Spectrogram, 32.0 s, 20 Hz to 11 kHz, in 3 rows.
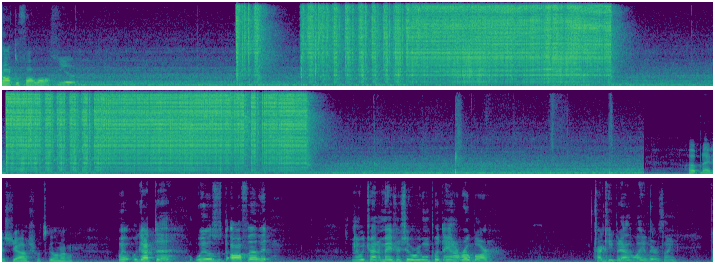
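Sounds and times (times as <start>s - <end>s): welding arc crackling and buzzing: 2.3s - 20.3s.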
